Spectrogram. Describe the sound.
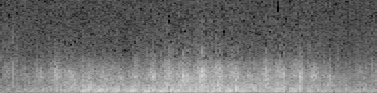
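Propeller aircraft engines drone in a staged sound effect of search planes flying over, a steady rumbling hum that swells to a peak and then eases off slightly, with no voices.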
